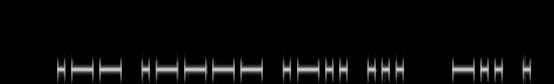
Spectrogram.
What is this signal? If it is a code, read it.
Morse code, heard as a keyed tone, about 17 wpm, 700 Hz. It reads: W1LS DE
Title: USA Callsign DE Callsign - 4 Characters - 17wpm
